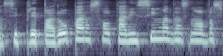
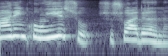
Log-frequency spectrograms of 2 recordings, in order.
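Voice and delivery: loud, high-pitched shout; 5 semitones higher, 4 dB louder than usual. Bentivy shouts at the puma, shouting. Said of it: "gritou Bentivy".

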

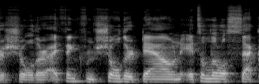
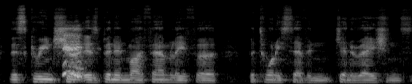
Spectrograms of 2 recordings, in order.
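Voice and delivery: put-on British accent; 2 semitones lower, 7 dB quieter than usual. Doing a douchey celebrity impression, in a Johnny Depp British accent. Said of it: "Why are you using a British accent?".

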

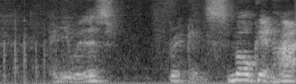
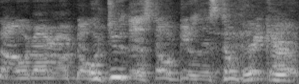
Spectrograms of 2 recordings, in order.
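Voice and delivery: put-on panic, much higher pitch; 11 semitones higher than usual. Speakers imagining what the handler thought, imitating a handler freaking out. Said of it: "Freaking out. I bet".

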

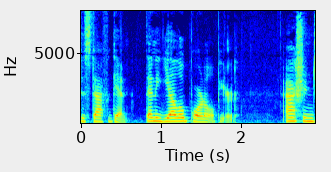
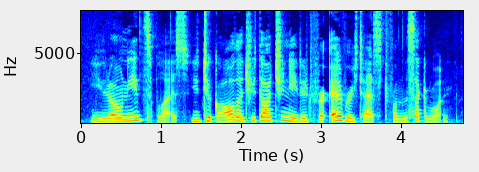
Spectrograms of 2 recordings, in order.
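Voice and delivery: ordinary delivery

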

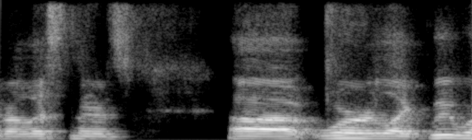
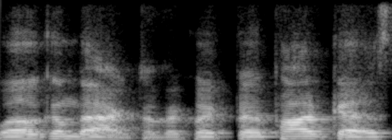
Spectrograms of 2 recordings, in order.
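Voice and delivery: mock flat, low-energy voice, pitched lower; 4 semitones lower than usual. Mocking how the co-host introduces a segment: imitating Connor's low-energy intro. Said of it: "you have to show more energy".

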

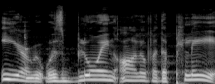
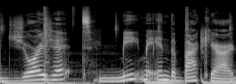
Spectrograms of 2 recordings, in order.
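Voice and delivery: plain

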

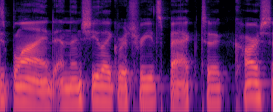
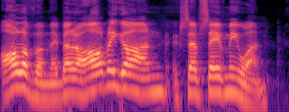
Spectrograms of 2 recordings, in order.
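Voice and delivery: put-on booming, belted Scottish accent, pitched up; 6 semitones higher, 13 dB louder than usual. Acting out a man tossing a packet to kids, Sean Connery impression. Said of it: "Why am I talking like this?".

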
